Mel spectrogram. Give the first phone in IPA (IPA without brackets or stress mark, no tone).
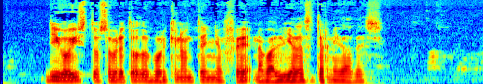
d̪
